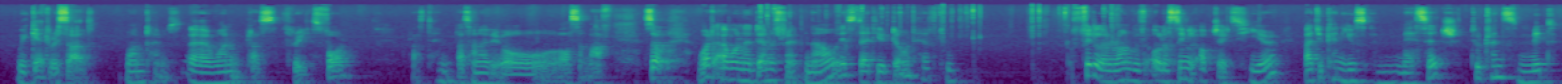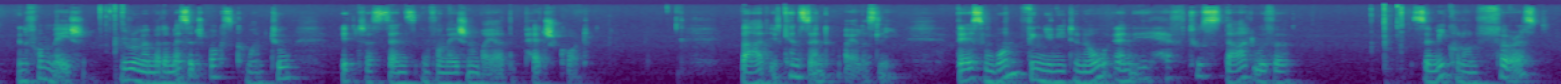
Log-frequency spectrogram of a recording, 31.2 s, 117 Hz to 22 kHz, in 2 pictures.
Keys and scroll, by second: 7.8 super+e, 11.2 super+e, 16.9 super+2.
